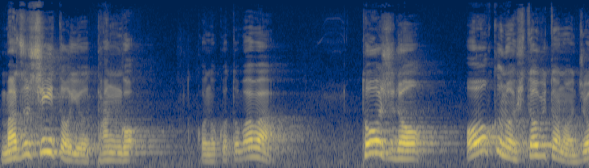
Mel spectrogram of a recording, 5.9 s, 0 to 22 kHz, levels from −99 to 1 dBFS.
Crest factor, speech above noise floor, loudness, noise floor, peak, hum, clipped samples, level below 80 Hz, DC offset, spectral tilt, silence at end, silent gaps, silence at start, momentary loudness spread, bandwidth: 16 dB; 35 dB; -21 LUFS; -56 dBFS; -6 dBFS; none; under 0.1%; -64 dBFS; under 0.1%; -5 dB/octave; 0 s; none; 0 s; 15 LU; 17 kHz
